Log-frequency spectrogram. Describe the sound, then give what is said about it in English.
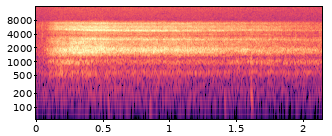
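A slow breath during a guided breathing exercise, drawn in through the nose and let out through the mouth: one long, soft, airy rush that stays faint and steady for about two seconds, with no voices. “Let's take another breath in through your nose, out through your mouth.”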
